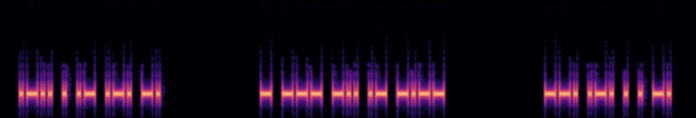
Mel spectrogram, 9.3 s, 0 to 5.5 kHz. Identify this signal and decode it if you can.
Morse code, heard as a keyed tone, about 25 wpm, 550 Hz. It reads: LEARN TODAY GREEN
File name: Ultimate Word List / 25WPM Ultimate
